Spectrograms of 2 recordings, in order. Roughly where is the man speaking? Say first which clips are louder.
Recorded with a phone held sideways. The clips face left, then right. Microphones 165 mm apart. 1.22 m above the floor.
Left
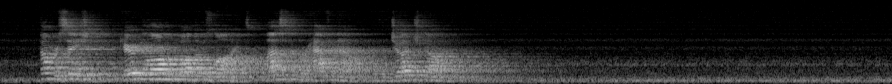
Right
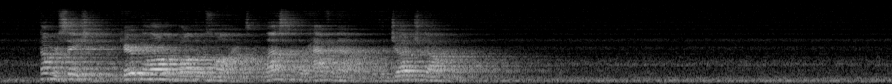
Right 1 dB; right.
